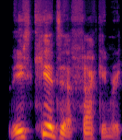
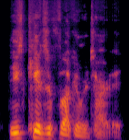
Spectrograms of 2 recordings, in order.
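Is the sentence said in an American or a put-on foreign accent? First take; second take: foreign; American. First: It is said in a put-on foreign accent. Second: It is said in a plain American accent. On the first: It comes across as more acceptable. "if I do it in an accent" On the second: It comes across as offensive. "let me say it as an English, as a regular American"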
